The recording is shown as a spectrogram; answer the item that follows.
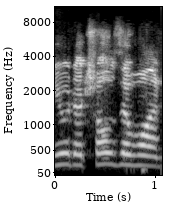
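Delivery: put-on angry shouting. Retelling a scene where a character stood there and yelled: imitating someone yelling. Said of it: "he literally stood there and yelled at him".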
